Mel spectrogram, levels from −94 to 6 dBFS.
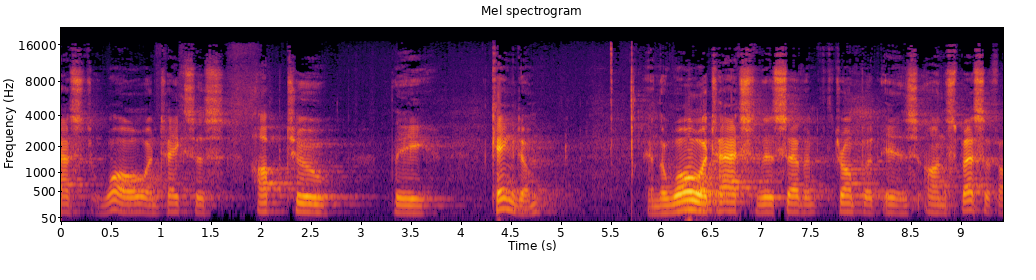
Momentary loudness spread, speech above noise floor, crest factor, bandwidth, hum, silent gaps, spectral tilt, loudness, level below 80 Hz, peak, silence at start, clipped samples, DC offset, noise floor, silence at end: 16 LU; 28 dB; 18 dB; 17 kHz; none; none; -2 dB/octave; -17 LUFS; -66 dBFS; 0 dBFS; 0 s; under 0.1%; under 0.1%; -46 dBFS; 0 s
